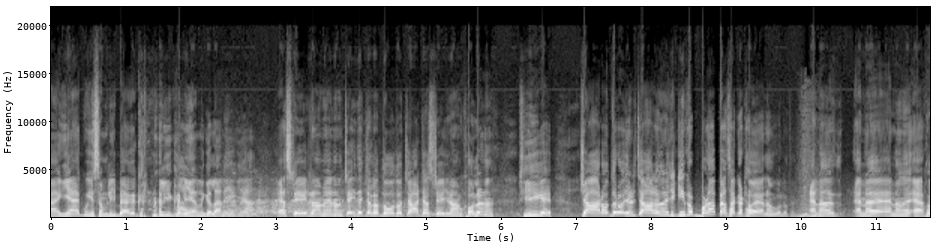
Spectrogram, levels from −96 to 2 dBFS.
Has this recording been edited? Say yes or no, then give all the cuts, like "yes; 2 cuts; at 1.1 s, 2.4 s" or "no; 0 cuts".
no; 0 cuts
